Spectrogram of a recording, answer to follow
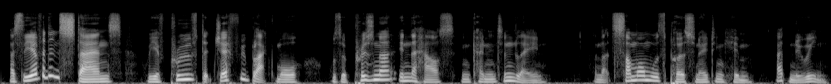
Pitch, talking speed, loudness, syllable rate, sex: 145 Hz, 210 wpm, -20 LUFS, 6.3 syllables/s, male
